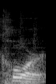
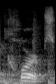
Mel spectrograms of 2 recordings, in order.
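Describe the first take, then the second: First: The word ends without p and s sounds. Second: The word ends with audible p and s sounds. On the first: The speaker calls it right. "I know that's pronounced core" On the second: The speaker calls it wrong. "I keep trying to say corpse"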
